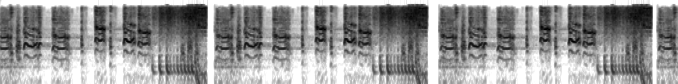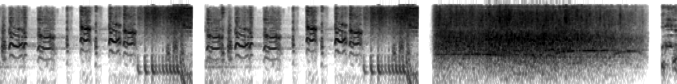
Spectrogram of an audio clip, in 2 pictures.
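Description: Chicken clucking: the same clucking phrase repeats five times, about every three seconds, each ending in a lower drawn-out note and breaking off sharply. In the last three seconds a loud hissing noise takes over.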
